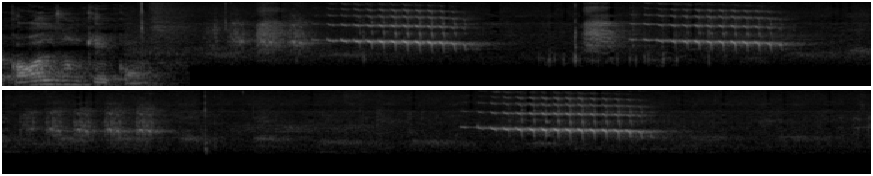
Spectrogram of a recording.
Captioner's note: kingfisher making its typical trilling call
